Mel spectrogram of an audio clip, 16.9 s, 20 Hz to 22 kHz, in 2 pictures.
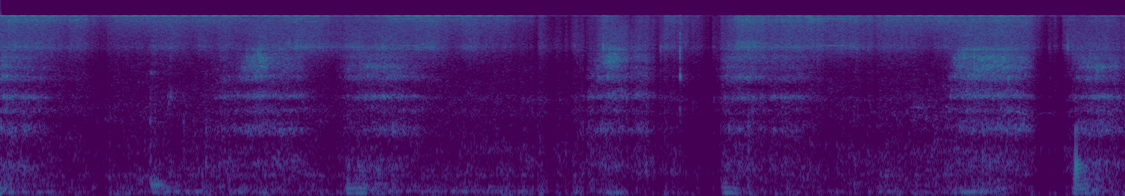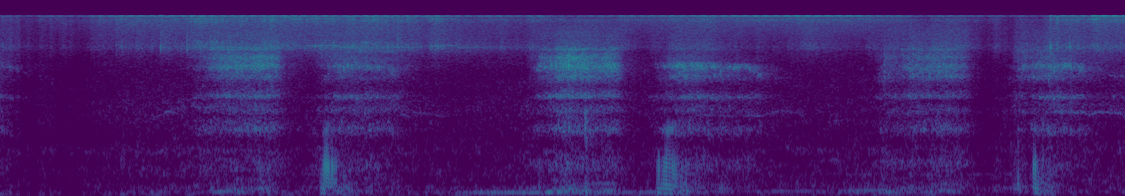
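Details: Sleeping child at nap time snores with low, rumbling breaths and brief snorting catches, about 22 breaths a minute; snoring.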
